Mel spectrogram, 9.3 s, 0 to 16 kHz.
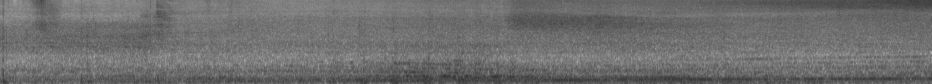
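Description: Greater Anglia Class 321 electric multiple unit pulling into the platform and running past close by. It grows louder over the first few seconds, and a humming tone climbs slightly in pitch toward the end.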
